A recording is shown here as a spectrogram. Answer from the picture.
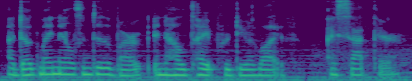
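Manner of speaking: ordinary delivery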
